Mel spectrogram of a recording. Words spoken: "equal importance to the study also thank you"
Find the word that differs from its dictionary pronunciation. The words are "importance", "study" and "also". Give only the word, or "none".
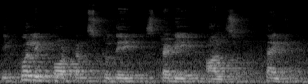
none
